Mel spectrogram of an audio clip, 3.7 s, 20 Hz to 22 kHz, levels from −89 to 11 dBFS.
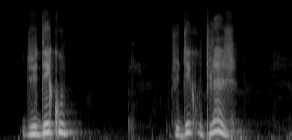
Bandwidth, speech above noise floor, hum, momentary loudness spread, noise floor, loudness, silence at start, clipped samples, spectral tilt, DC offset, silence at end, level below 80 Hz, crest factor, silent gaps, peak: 13 kHz; 47 dB; none; 15 LU; -72 dBFS; -27 LUFS; 0.3 s; under 0.1%; -6 dB/octave; under 0.1%; 0.7 s; -60 dBFS; 20 dB; none; -10 dBFS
